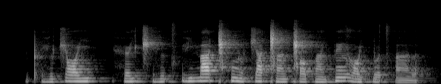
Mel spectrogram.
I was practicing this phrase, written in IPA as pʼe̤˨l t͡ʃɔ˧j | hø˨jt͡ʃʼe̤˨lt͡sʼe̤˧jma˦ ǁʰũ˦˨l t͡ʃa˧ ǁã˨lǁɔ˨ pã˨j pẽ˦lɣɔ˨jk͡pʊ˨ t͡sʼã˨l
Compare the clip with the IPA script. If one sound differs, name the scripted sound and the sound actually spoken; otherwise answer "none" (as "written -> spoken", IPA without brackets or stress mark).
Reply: none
